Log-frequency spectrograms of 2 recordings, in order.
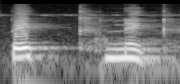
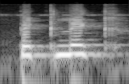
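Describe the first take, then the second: First: "पिकनिक" in two beats, पिक, then निक; split into syllables. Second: Said in the usual way. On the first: Shown as a demonstration. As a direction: pause between the syllables of "पिकनिक". ("पिकनिक" को तोड़कर बोलें: पिक - निक) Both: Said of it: "टू syllables".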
